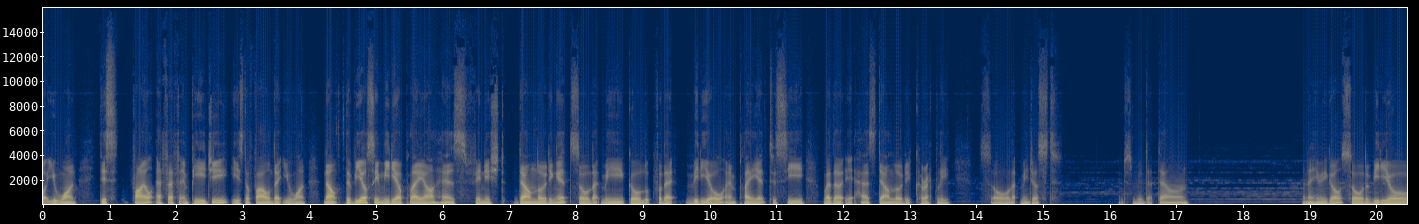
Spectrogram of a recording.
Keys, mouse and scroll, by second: 0.9 click, 8.6 super+d, 11.0 click, 11.2 click, 12.4 click, 16.1 click.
